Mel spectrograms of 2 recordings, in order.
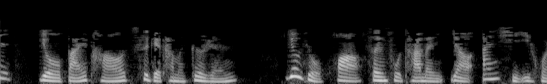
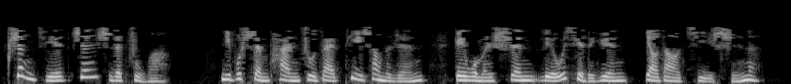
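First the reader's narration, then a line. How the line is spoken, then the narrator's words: Loud crying out. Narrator (Chinese): 他们大声喊叫说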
